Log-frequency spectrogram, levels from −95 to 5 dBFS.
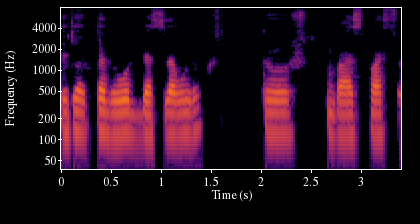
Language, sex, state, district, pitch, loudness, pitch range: Bengali, male, West Bengal, North 24 Parganas, 120 Hz, -35 LUFS, 120-125 Hz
